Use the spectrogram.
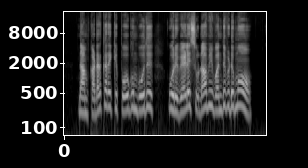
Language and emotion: Tamil, fearful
